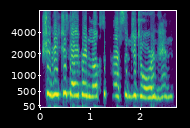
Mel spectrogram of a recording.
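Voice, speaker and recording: A woman narrator reading horror screenplay stage directions in a dramatic, suspenseful way, with deliberate pauses. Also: very high-pitched, dry recording, rough recording. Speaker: narrator of a script table read.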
